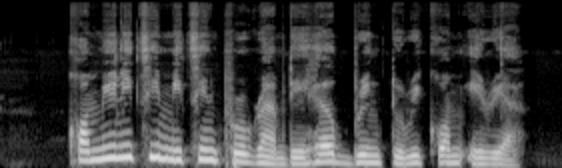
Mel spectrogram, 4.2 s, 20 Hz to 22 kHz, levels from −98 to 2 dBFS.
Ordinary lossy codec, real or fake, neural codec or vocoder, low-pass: none; fake; vocoder, 44.1 kHz, 128 mel bands every 256 samples, BigVGAN v2; 19.8 kHz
